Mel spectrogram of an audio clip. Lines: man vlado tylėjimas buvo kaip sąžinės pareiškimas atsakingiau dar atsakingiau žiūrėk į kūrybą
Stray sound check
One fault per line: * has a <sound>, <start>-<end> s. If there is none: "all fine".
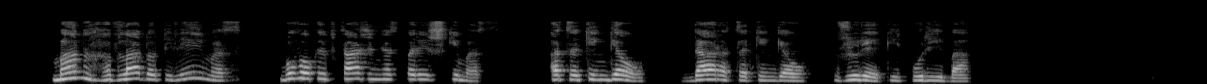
all fine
